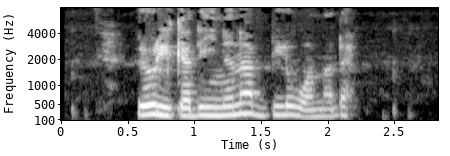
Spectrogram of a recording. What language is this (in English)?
Swedish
